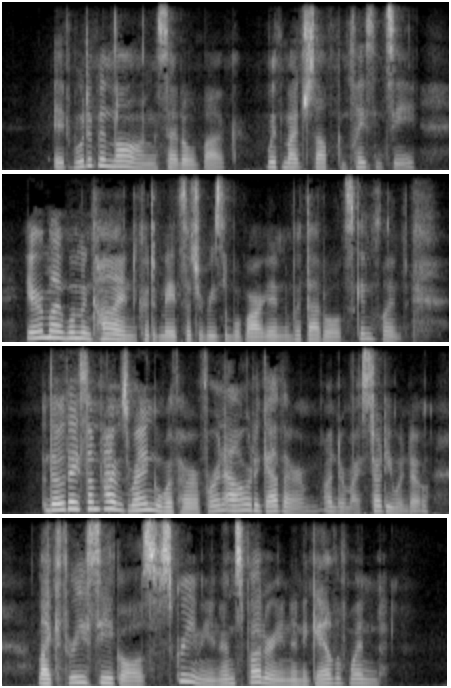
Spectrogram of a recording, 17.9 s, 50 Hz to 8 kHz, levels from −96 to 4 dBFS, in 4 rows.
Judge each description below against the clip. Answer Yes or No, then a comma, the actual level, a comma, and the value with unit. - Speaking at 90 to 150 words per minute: No, average, 175 wpm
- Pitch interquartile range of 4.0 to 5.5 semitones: Yes, average, 4.7 semitones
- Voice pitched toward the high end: Yes, high, 215 Hz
